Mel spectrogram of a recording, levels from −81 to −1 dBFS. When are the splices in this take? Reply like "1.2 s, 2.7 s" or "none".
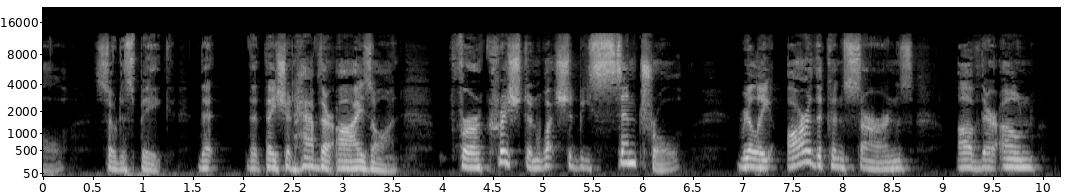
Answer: none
